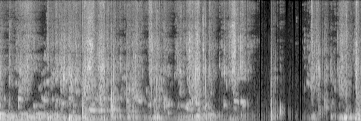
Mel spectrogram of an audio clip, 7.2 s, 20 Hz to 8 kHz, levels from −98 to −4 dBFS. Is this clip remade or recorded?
recorded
